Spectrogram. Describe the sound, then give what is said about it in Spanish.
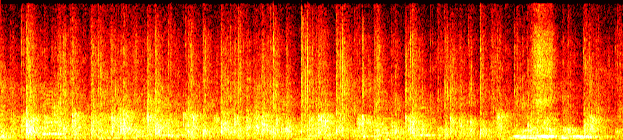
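An audience applauds God's presence in a steady, dense roar of clapping that holds evenly throughout, with scattered voices calling out over it. “Puede alabarlo con sus labios y aplaudir su presencia.”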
